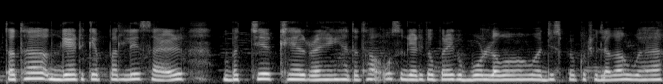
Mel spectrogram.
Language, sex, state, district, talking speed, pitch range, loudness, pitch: Hindi, female, Bihar, Patna, 225 wpm, 215-235 Hz, -15 LUFS, 225 Hz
